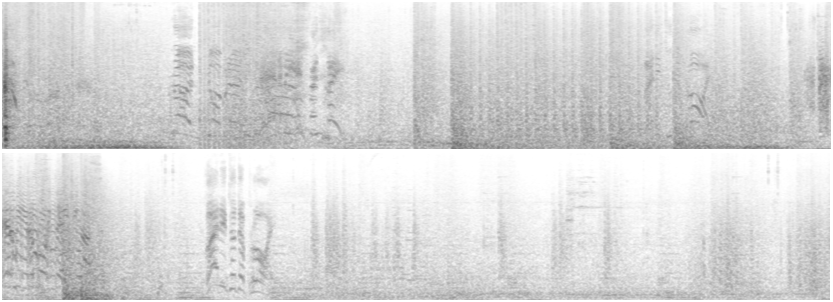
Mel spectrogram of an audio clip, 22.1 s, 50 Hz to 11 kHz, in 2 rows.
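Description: MG34 machine gun fire in the Company of Heroes 2 real-time strategy game, dense bursts of rapid shots and booms that are loudest early on and thin out into scattered distant pops, with a voice talking over them.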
